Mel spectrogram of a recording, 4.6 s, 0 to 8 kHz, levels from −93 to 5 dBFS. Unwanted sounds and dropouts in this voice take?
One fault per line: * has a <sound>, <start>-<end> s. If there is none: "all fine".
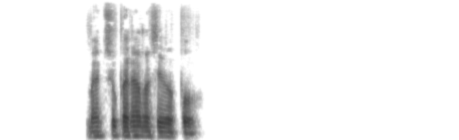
all fine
